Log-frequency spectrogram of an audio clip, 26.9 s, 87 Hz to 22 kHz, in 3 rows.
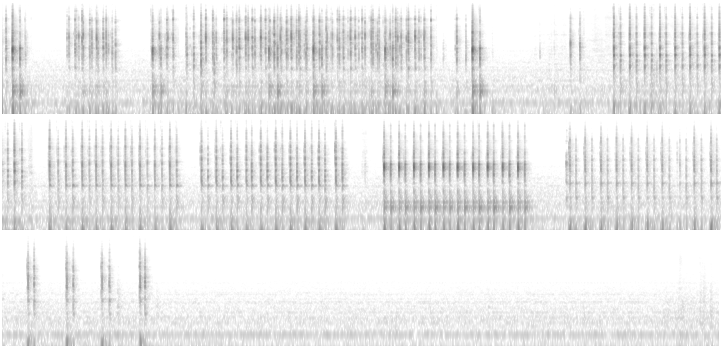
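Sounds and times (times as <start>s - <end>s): mechanical keyboard typing: 0.0s - 6.2s, 7.0s - 19.9s.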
